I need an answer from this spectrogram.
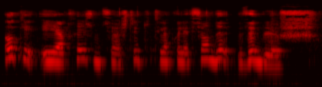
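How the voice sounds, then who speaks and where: Against a noisy background, a woman with a fairly high, brisk voice talks her viewers through a beauty haul. She shows swatches as she addresses them directly, stumbling over frequent fillers and self-corrections along the way.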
